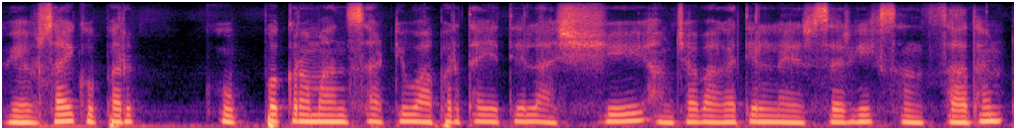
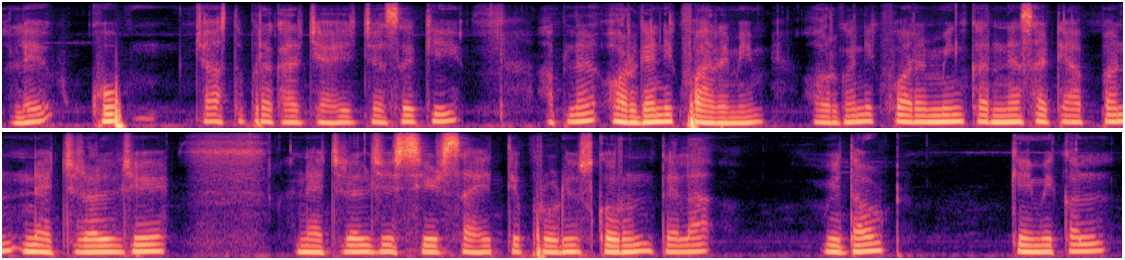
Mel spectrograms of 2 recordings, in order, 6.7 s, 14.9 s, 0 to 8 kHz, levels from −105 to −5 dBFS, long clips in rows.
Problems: none marked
